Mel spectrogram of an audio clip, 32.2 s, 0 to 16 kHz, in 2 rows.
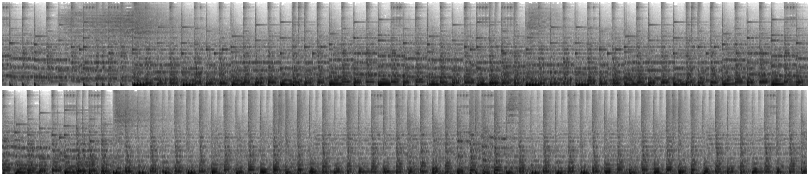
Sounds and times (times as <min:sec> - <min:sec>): Theme music: 0:00.0 - 0:32.2.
